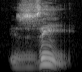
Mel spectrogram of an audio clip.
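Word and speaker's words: Sie: for youu singular and plural is z written with a capital s i e that is the formal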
